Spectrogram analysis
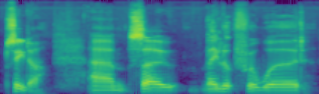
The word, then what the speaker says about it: CEDAR: had cyen D mhm obviously pronounced Ceda um so they looked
